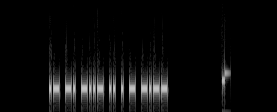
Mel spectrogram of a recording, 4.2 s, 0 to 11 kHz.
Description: Morse code, heard as a keyed tone, about 40 wpm, 700 Hz. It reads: ANXIETY
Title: Sentences from Top 1600 Words - New Word Drill Alt - 40wpm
